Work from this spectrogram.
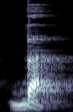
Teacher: Bila kita ingin mengeluarkan Ba, maka kita mengarahkan nafas kita ke pita suara, kemudian kita arahkan ke dua bibir kita rapatkan, kemudian kita lepas, maka akan muncul suara Ba. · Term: huruf Ba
